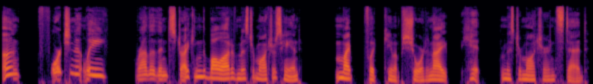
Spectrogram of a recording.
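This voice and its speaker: A woman with an American accent reading a children's story expressively, with dramatic emphasis and deliberate pauses. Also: fairly low pitch, expressive, creaky, a little mellow, no echo, studio quality. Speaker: audiobook narrator.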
